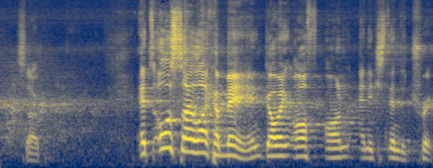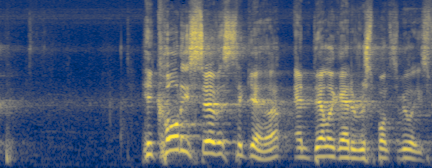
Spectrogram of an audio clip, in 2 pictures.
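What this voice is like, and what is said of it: Australian accent. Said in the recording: “I hope you like my Australian accent.”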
